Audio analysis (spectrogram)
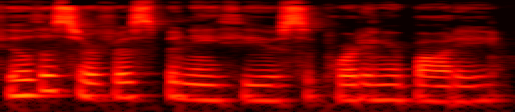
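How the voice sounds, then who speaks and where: Low-pitched woman guiding a slow meditation. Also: fairly even intonation. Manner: gentle, soothing, deliberate with long pauses. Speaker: meditation guide. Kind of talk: guided meditation, scripted and slow.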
